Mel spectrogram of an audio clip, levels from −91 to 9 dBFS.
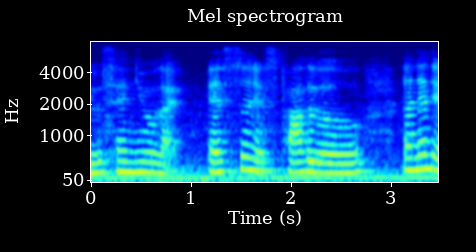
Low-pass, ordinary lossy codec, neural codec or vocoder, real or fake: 7.2 kHz; none; none; real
